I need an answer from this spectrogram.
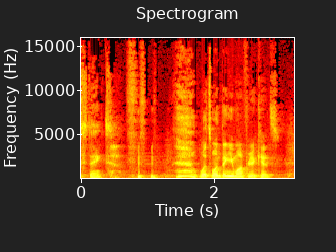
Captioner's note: laughing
